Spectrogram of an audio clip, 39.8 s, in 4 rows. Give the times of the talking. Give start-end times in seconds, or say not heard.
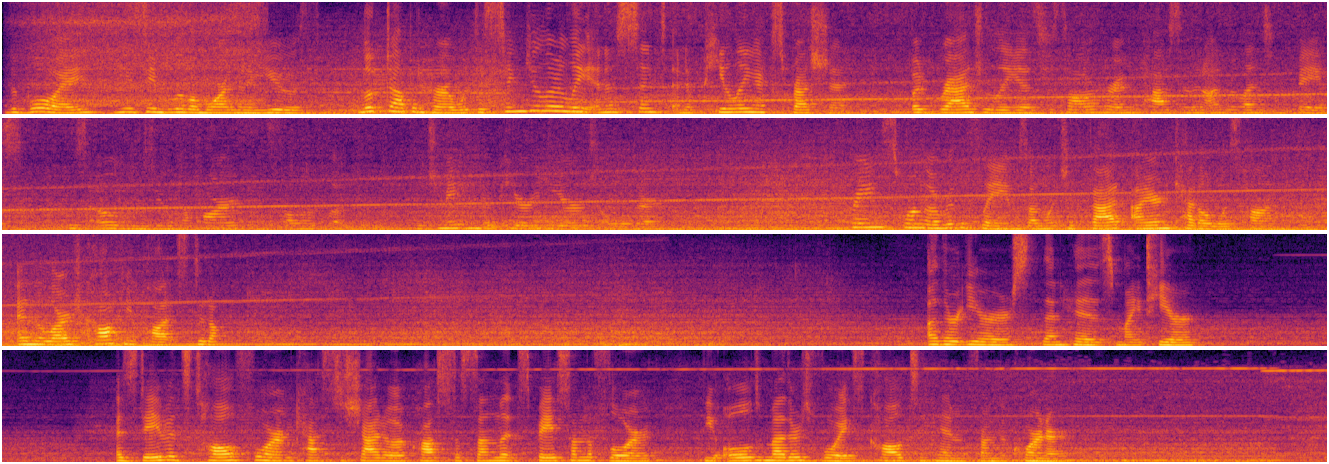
0.0-15.1, 16.2-21.5, 26.8-28.9, 30.6-37.9.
